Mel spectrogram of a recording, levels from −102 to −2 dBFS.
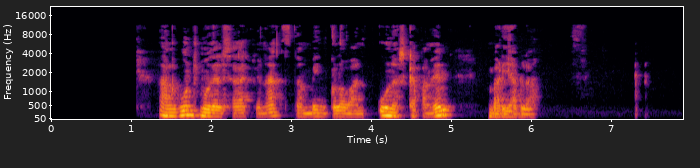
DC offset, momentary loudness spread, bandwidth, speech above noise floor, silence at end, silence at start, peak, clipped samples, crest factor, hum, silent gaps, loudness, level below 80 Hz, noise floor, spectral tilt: under 0.1%; 12 LU; 11.5 kHz; 59 dB; 1.85 s; 1.35 s; -6 dBFS; under 0.1%; 20 dB; none; none; -24 LUFS; -60 dBFS; -83 dBFS; -7 dB/octave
